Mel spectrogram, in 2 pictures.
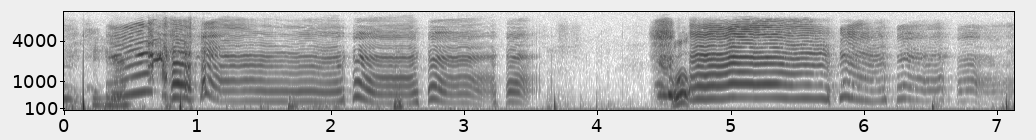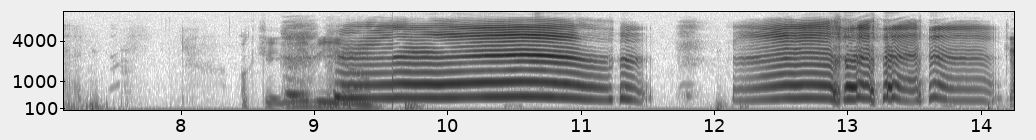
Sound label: crying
